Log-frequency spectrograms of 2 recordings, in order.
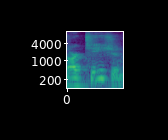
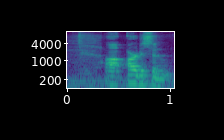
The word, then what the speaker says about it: Artisan: Geoff Nowlin is with Artesian, right, Geoff? Artisan Real Estate Group, yes, sir. Okay, that's how you say it in English. That's right.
